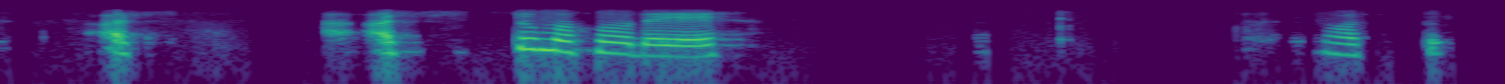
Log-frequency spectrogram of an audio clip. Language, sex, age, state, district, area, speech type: Sanskrit, female, 30-45, Telangana, Hyderabad, rural, conversation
